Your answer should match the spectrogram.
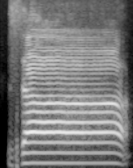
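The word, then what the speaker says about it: زاي: তো এই অক্ষরটার নাম হলো জা। চেপে উচ্চারণ হবে, জা।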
